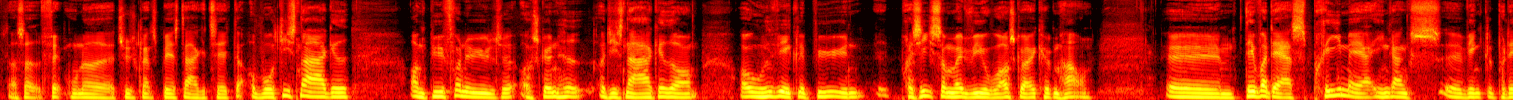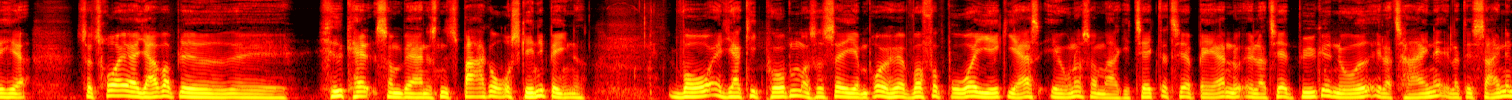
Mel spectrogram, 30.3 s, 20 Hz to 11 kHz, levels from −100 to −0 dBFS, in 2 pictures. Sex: male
